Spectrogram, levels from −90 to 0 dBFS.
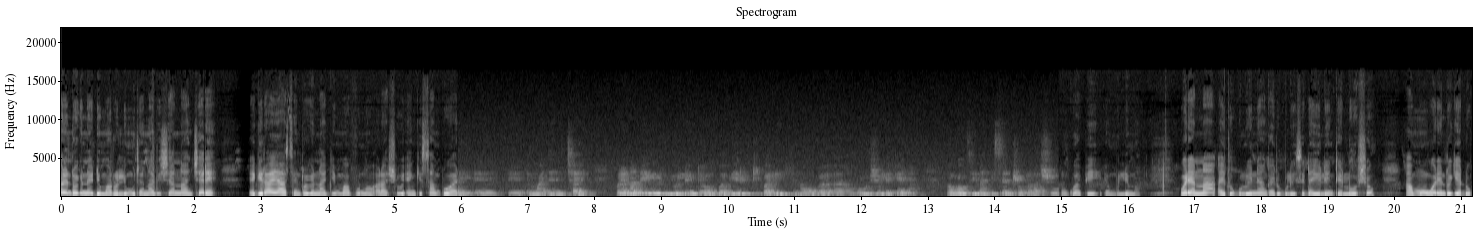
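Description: From 5.97 to 14.95 s the speech turns abruptly roomy and thin, likely a switch to a distant microphone: the waveform sits about 5 dB lower and the spectrogram loses bass.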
